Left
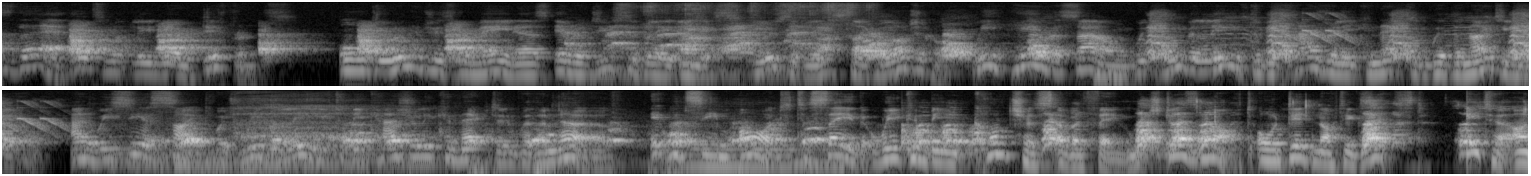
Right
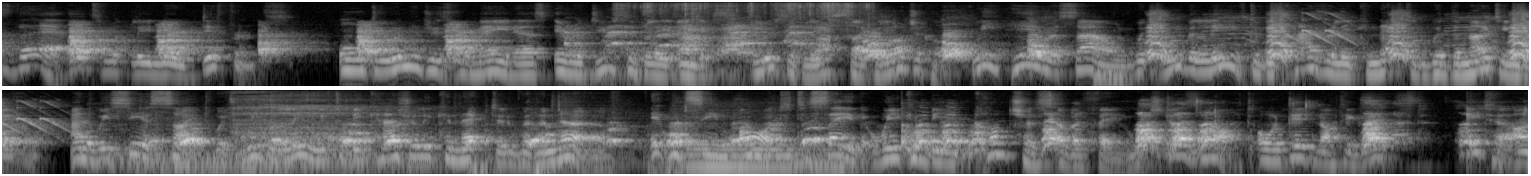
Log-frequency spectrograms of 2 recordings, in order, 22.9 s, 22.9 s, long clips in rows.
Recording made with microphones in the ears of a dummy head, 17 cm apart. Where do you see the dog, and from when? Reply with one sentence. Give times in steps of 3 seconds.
You can hear the dog on the right from 0 s, in the centre from 18 s and on the left from 21 s.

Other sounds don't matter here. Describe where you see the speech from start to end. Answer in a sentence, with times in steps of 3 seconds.
You can hear the speech on the right from 0 s, in the centre from 15 s and on the left from 18 s.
